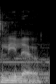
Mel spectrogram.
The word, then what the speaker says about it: Lilo: It's my/our, but my pet, so I decide on the pronunciation. It's Lilo.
